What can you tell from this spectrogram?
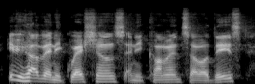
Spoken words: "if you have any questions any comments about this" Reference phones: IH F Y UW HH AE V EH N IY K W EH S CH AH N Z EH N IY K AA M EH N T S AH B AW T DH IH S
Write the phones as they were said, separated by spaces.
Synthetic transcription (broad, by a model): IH F Y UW HH AE V EH N IY K W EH S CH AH N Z EH N IY K AA M EH N T S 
